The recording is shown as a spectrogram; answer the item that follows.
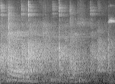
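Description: Table tennis ball clicking against table and bats, a few sharp knocks, with voices in the hall.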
